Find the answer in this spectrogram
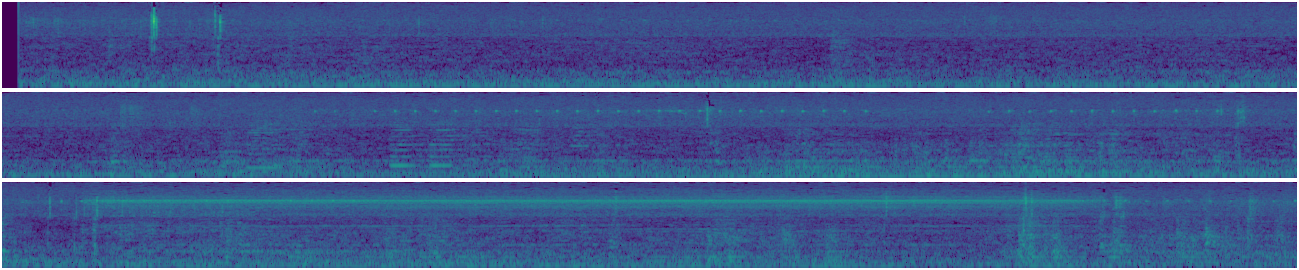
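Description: A steady low rumble with faint voices. A thin high whine joins about thirteen seconds in.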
